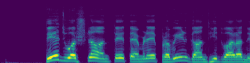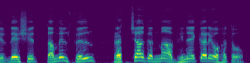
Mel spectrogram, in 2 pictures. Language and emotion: Gujarati, neutral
